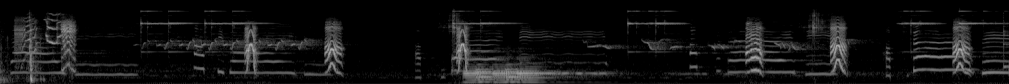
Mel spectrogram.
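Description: Playful children's TV music with high tinkling chime notes, broken by a series of short squeaky sound effects that slide up and down in pitch, about seven in all.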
